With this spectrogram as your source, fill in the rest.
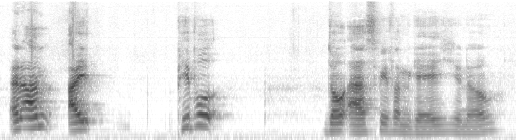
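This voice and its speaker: Lively in intonation, a man at a fairly high pitch speaks at a moderate pace. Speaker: podcast co-host. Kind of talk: casual chat. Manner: casual, filler-heavy.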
